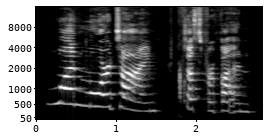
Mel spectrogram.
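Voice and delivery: high, slow sing-song; drawn-out squeal of fun; playful high stretch. Acted. Teacher puts on goggles, playful.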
